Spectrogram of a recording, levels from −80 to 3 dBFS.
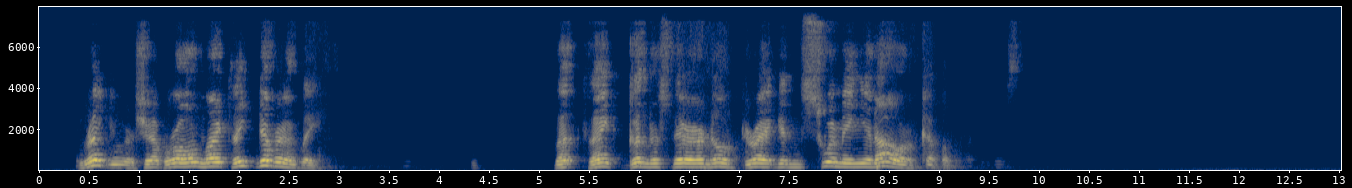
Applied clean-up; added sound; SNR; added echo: neural mask model DeepFilterNet 3.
